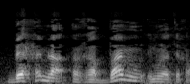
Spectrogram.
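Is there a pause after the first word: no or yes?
yes. There is a short pause after the first word. The speaker calls it right. "On doit arrêter entre behemla et rabba"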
